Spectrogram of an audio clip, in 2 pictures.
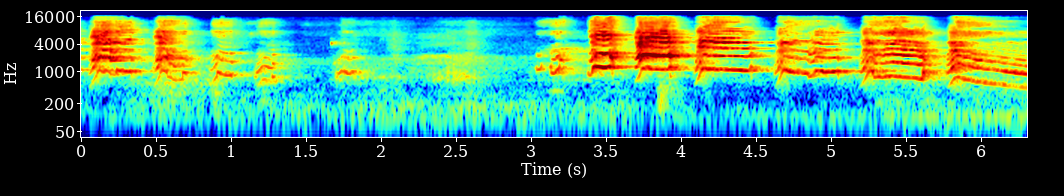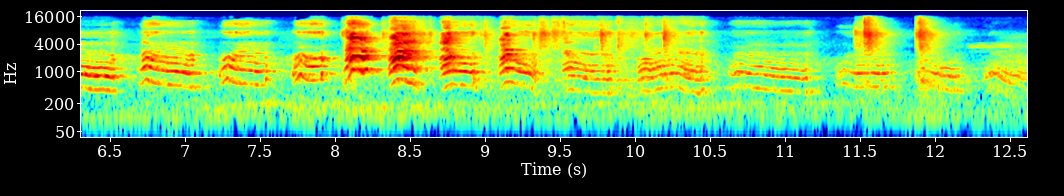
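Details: Sandy, a Shih Tzu puppy, battles a door to open it, letting out shrill, excited yips and whining barks in fast uneven bursts after a brief pause, some sliding downward in pitch.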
